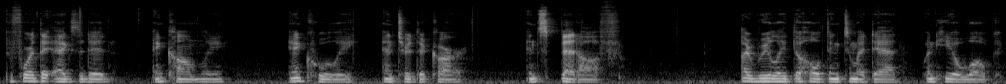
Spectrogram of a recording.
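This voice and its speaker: A man calmly reading true scary stories aloud as a channel host, with a steady, unhurried delivery. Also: mid-range voice.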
